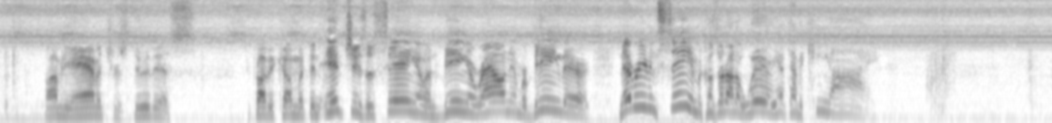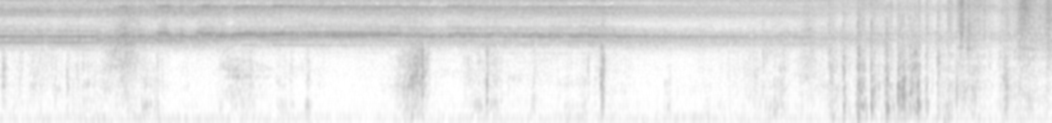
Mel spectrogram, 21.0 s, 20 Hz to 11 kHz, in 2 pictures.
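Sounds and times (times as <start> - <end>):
insects chorus: 0.0 - 21.0
shuffling steps: 14.4 - 21.0
footsteps on gravel: 14.5 - 21.0.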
